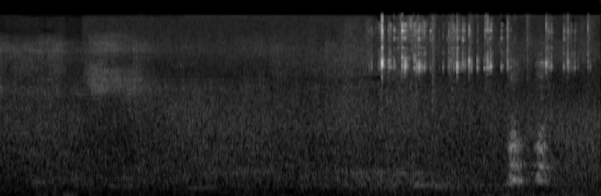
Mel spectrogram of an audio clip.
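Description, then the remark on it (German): Two quick dog yelps or whimpers near the end, over a steady rush of surf or wind noise, with a brief light jingling just before them. “Unauffällig morfte ich in einen Hund, um die geheime Versammlung zu belauschen.”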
